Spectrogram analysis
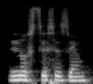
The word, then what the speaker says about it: Gnosticism: Gnosticism, the J is silent.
